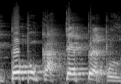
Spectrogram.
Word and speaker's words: Popocatépetl: The country might be Popocatépetl. That's the way you have to pronounce it.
